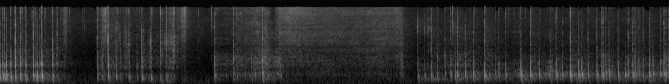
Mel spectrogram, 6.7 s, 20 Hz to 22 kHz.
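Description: Fingertips and nails tap and scratch the sides of a hollow, medium, closed corrugated cardboard USPS Priority Mail box held on a wooden table. Rapid bursts of hollow, papery taps centered around 300 Hz are broken by short pauses, with a quieter, softer scratching stretch in the middle. Dense, fast tapping then resumes to the end.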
